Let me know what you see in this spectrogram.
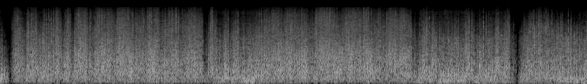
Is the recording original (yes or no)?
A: no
